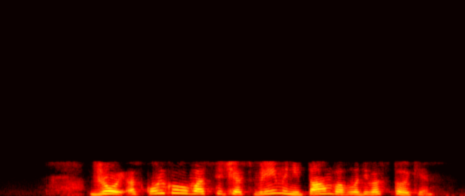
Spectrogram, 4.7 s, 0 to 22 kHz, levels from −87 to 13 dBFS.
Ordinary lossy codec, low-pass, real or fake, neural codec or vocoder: AAC, 16 kbps; 7.2 kHz; fake; codec, 16 kHz, 2 kbps, X-Codec, WavLM features, trained on Multilingual LibriSpeech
